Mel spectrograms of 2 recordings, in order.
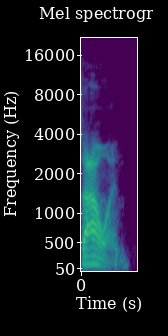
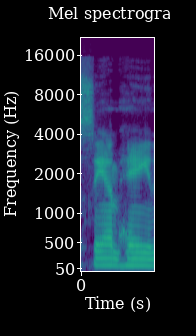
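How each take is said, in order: First: It is pronounced differently from its spelling. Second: It is pronounced just as it is spelled. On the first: The speaker calls it right. "it's a Celtic word, so it's pronounced Samhain" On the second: The speaker calls it wrong. "pronounces it wrong and says Sam Hain"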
